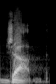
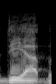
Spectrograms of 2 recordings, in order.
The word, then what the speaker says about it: Diop: It's pronounced Jop, but it has been pronounced previously as Diop,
